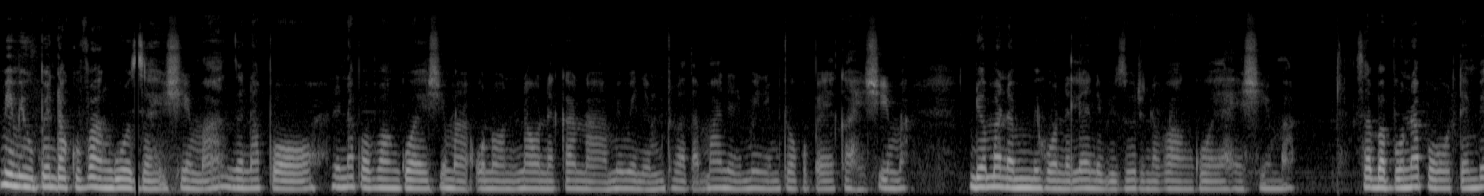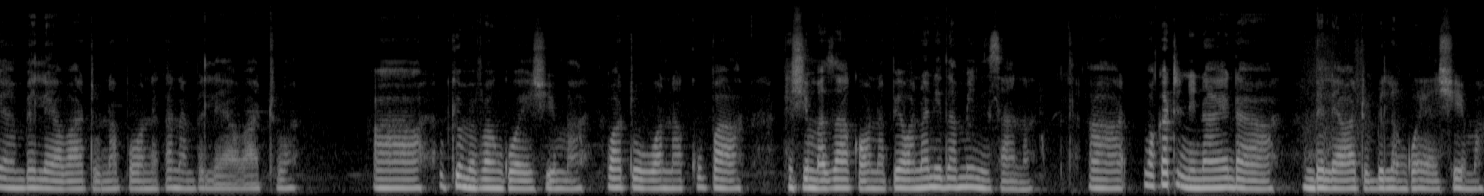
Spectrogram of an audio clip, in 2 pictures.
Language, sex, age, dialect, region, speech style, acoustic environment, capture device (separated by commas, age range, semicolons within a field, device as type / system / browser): Swahili, female, 35-44, Kenya - Nairobi Sheng-influenced, Kenya, happy, nature, mobile / Linux / Chrome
